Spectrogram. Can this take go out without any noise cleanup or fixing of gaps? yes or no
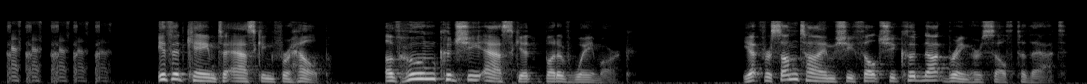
no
